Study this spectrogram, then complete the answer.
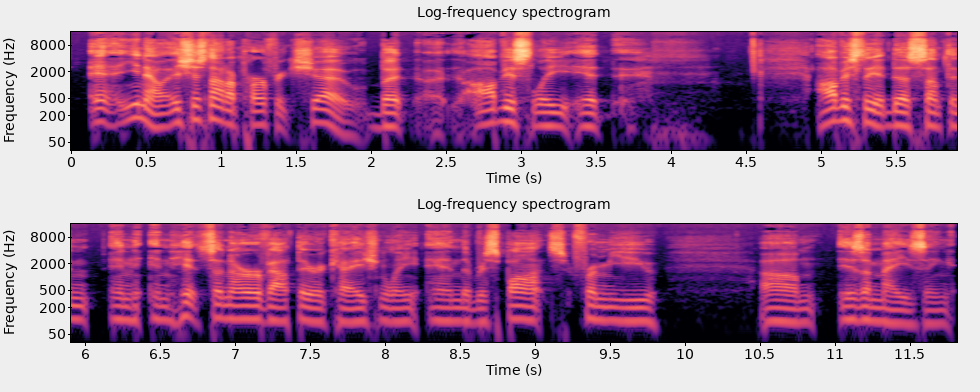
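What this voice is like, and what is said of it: Southern US accent. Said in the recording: “My southern redneck accent certainly comes out.”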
